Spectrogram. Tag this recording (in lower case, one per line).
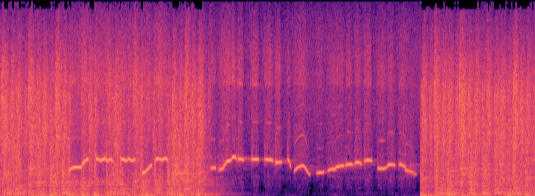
whistling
